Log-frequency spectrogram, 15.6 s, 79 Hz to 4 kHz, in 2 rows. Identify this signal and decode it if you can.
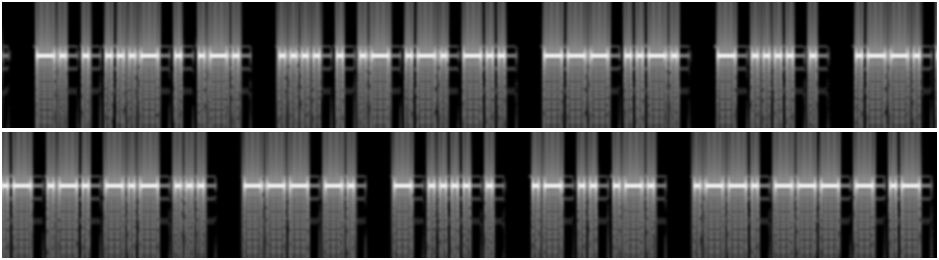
Morse code, heard as a keyed tone, about 25 wpm, 750 Hz. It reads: NEVER HEARD OF THE PARKS ON THE AIR POTA
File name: Archive / 25 WPM / 25WPM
